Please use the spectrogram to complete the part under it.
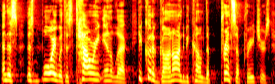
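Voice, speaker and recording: High-voiced man preaching a dramatic sermon. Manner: dramatic, swings from hushed to loud emphasis.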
